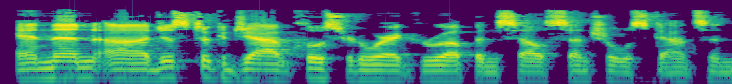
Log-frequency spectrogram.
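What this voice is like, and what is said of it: Nasal Wisconsin accent. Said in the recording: “I'm from Wisconsin too, if you can't tell by my nasally accent.”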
